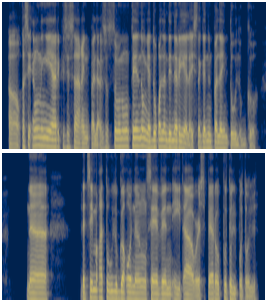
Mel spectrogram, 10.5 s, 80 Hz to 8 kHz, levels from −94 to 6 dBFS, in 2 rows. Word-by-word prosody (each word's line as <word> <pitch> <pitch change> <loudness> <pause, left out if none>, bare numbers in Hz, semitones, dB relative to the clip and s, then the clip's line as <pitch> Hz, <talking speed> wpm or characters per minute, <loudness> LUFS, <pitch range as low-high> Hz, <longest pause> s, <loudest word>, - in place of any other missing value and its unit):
Oo 100 -3 -3
kasi 135 - -3
ang 165 +1 +1
nangyayari 145 -4 +3
kasi 130 0 -9
sa'kin 110 -4 -2
pala 95 +1 -2
so 125 +1 -10
so 150 +4 0
nung 155 0 0
tinanong 160 -1 +2
niya - - 0
dun 140 - +3
ko 145 - +2
lang 145 -2 +1
din 135 - +3
na-realize 125 -6 +1
na 125 - -3
ganun 125 +1 -1
pala 120 0 +2
yung 115 -1 -5
tulog 95 -2 -4
ko, - - -9 0.8
na, 120 -1 +3 0.7
let's 125 0 0
say 150 - +4
makatulog 140 -2 0
ako 130 0 +4
ng 120 -1 0
7, 115 -1 +2
8 110 -3 -4
hours 100 -3 +1
pero 115 -1 +1
putol-putol. 95 -8 -4
120 Hz, 195 wpm, -21 LUFS, 110-135 Hz, 0.8 s, say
